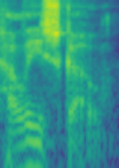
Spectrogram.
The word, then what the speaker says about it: Jalisco: jalisco new generation drug cartel i think it's pronounced jalisco the jalisco new generation drug cartel which mexico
